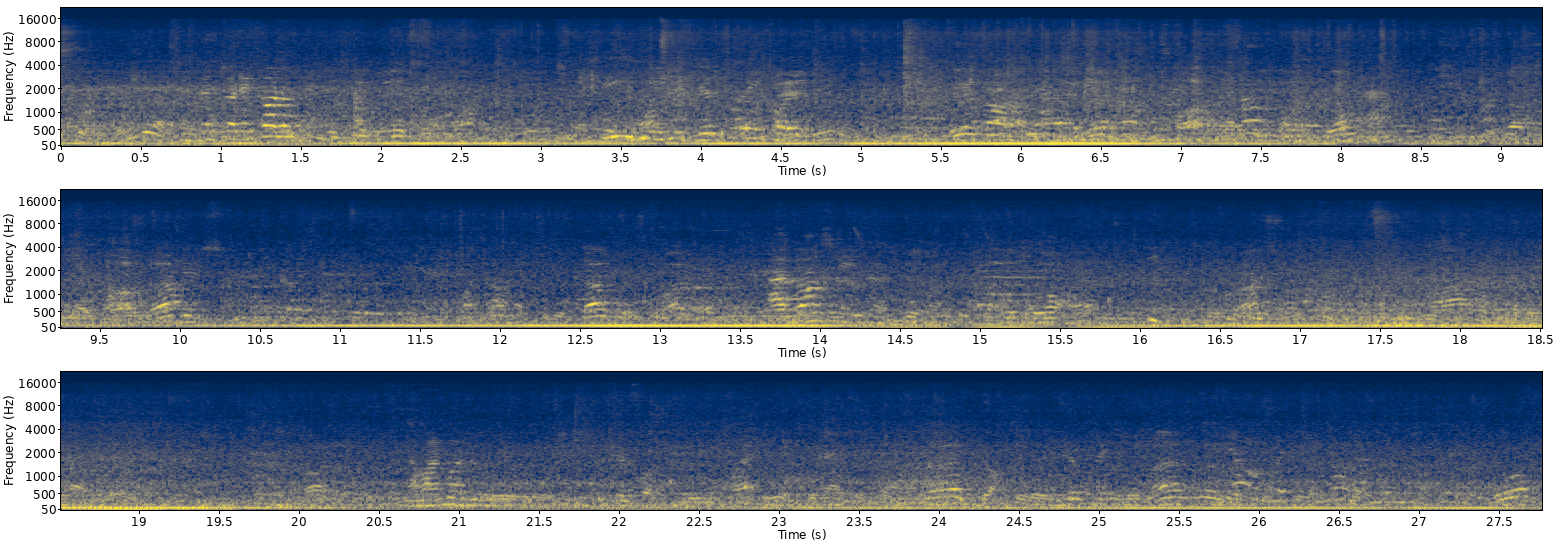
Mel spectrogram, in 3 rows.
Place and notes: Sitting in the square in Villars Sur Var, you can hear people sitting and talking outside the cafe to the right, and in the distance in the centre people standing and talking outside the church. You can also faintly hear a fountain, and occasional cars winding around the roads.
Recorded on a Zoom H4n internal mics.
20 February 2016, ~13:00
